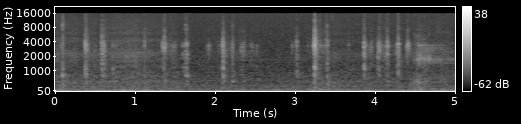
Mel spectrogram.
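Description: Text being typed on a computer keyboard, quick irregular clicks and taps at close range, fairly quiet and heard alone.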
